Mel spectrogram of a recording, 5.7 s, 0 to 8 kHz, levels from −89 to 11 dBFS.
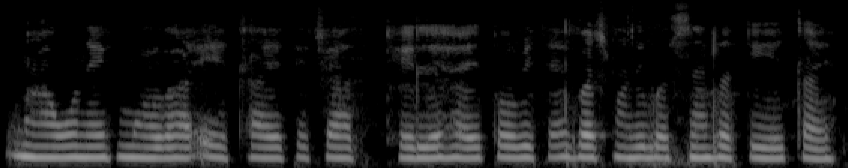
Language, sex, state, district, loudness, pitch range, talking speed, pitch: Marathi, female, Maharashtra, Chandrapur, -39 LUFS, 190-200 Hz, 170 wpm, 195 Hz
